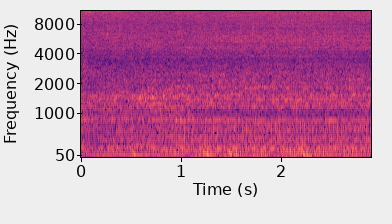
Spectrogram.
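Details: Home hyperbaric chamber rated 1.5 ATA (50 kPa): steady compressor motor hum with a light, fast rhythmic pulse. It runs continuously to circulate air and remove exhaled CO2 while holding pressure. Normal compressor running.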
